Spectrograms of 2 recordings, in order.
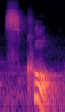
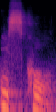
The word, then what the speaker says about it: school: Normalmente, palavras que começam com a letra S, como é o caso aqui de state, as pessoas costumam errar a sua pronúncia. Posso pegar uma palavra mais comum para vocês poderem entender? Como que se fala escola em inglês? Escola em inglês seria school e não school.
